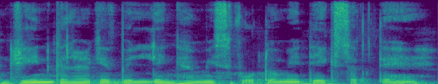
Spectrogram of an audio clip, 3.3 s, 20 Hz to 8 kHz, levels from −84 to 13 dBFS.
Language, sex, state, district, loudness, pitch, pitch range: Hindi, male, Assam, Sonitpur, -15 LUFS, 105 Hz, 95-110 Hz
